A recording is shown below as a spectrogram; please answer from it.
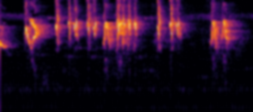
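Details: Rare Horsfield's bush lark singing busily, a short phrase of high twittering notes and quick trills in uneven clusters with small gaps between them.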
